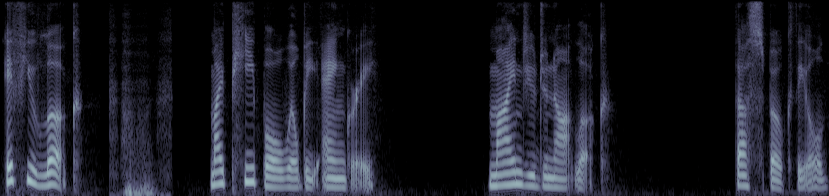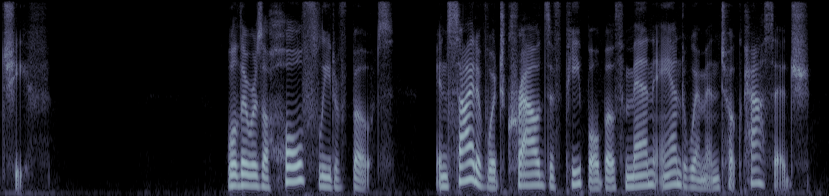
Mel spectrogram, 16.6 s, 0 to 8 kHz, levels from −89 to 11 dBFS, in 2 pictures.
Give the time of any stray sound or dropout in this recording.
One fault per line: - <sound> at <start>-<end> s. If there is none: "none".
- breath at 1.1-1.7 s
